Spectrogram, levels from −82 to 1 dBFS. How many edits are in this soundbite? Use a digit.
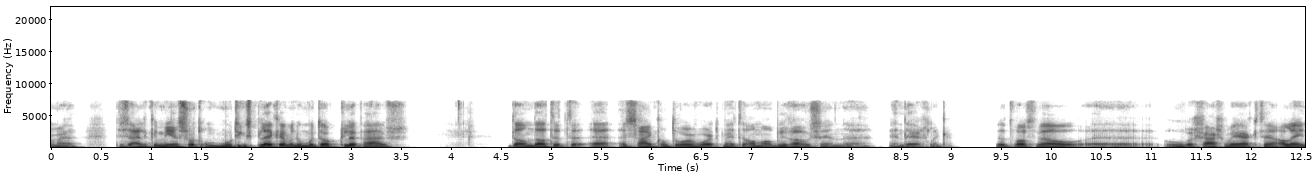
1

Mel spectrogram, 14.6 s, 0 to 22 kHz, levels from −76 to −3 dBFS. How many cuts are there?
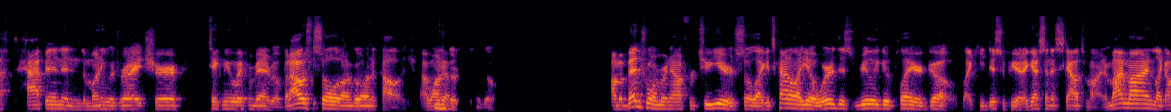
1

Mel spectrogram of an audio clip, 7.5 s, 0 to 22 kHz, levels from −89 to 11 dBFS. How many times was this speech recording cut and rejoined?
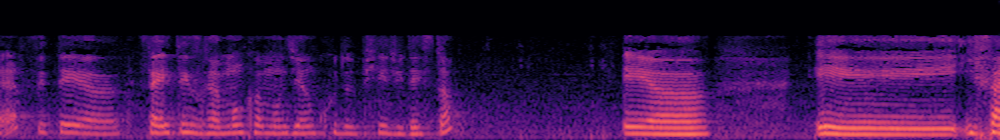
1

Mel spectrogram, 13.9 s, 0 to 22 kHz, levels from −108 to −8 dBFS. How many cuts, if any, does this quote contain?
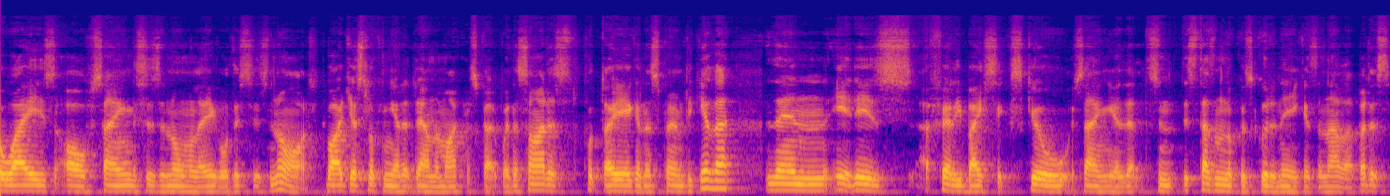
0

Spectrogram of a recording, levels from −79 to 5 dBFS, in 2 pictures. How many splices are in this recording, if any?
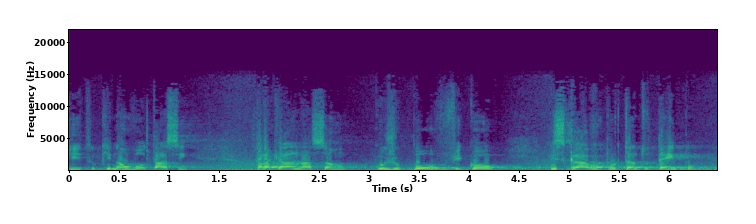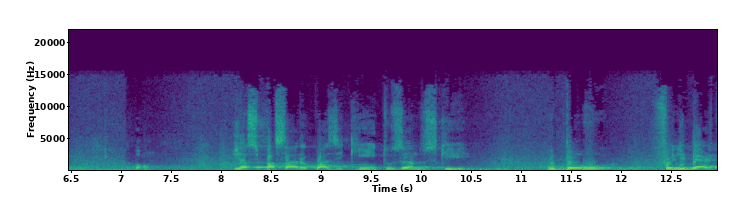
1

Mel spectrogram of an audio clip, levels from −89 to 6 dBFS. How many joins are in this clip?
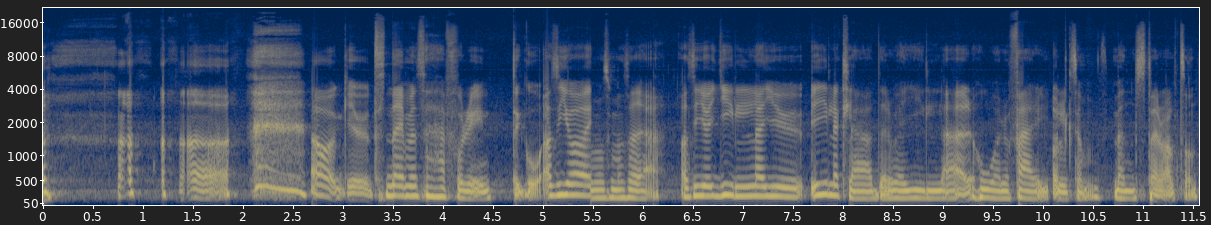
2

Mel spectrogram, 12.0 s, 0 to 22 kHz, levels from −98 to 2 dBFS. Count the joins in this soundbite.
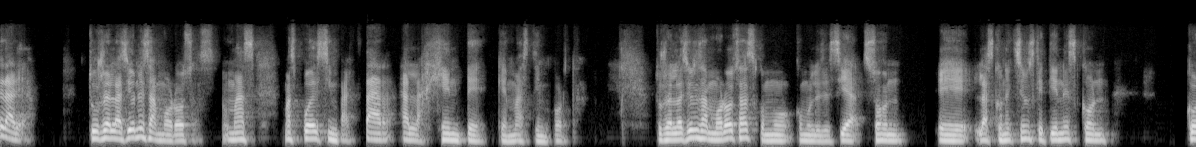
1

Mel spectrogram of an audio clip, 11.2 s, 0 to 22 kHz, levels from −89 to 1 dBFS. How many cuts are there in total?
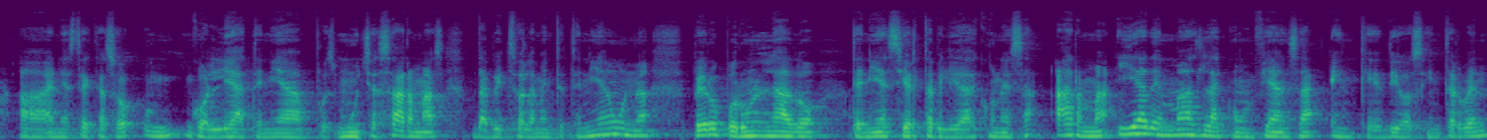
1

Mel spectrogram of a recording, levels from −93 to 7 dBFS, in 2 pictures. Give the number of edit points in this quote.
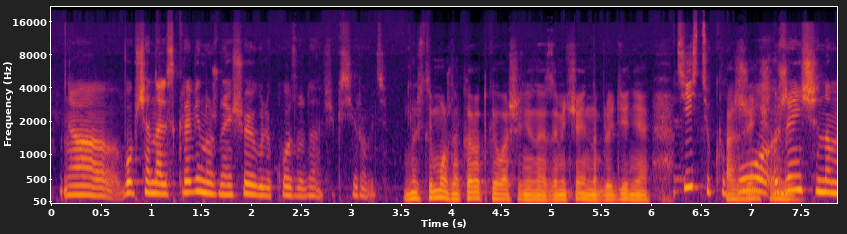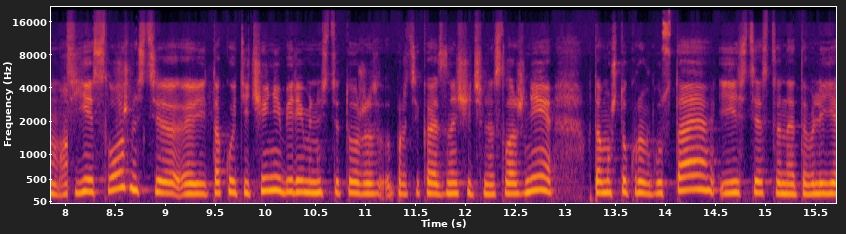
3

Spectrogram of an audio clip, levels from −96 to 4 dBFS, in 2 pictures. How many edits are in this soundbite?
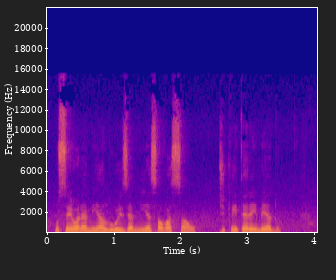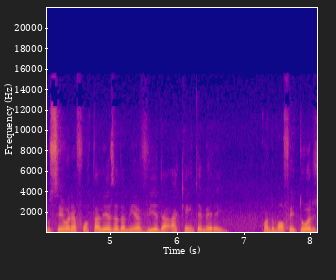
0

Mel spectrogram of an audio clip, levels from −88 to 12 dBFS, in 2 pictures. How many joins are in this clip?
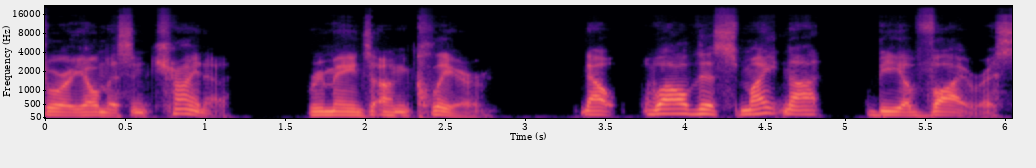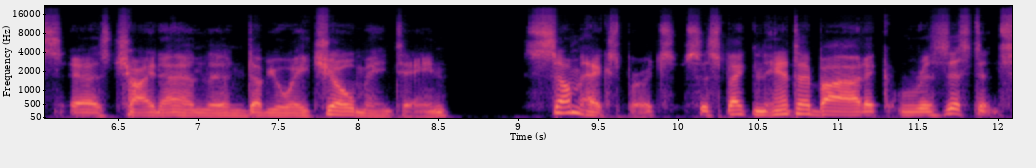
1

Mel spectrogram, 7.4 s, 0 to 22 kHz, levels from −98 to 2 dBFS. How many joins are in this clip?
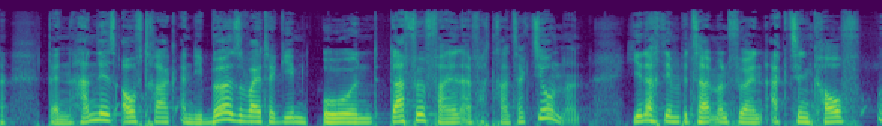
2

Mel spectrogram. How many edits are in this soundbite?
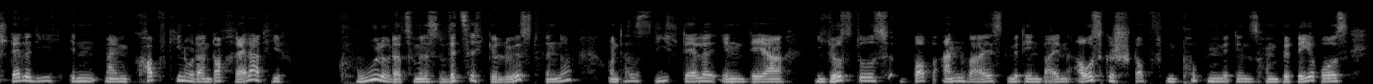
0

